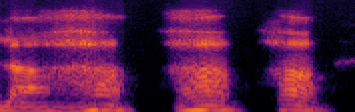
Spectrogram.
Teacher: یہ جو ہا ہے اس کو سینے سے ادا کرتے ہیں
